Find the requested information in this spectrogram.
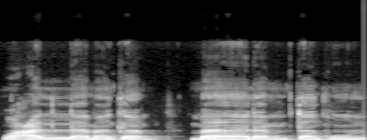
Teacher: وعلم میں عین کو لام کے سامنے آئیں گے، شدہ زور دیں گے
